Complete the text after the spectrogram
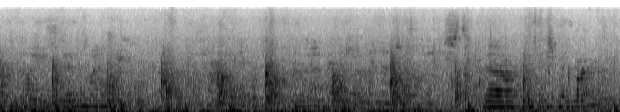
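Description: Women talk casually nearby.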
